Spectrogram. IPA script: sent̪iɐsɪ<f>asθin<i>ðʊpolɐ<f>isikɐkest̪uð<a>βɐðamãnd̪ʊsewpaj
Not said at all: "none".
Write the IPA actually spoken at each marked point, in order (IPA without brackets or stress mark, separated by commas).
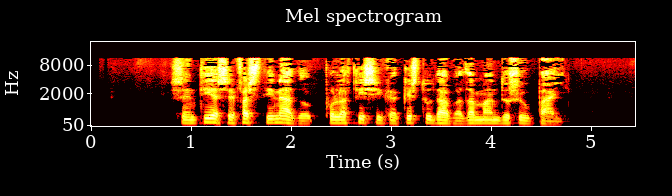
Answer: f, a, f, a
